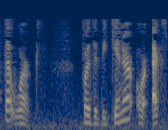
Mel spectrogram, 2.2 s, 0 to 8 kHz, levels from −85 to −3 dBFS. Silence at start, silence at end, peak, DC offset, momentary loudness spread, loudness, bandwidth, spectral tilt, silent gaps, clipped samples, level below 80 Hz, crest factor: 0 s; 0 s; -12 dBFS; under 0.1%; 10 LU; -35 LUFS; 5.2 kHz; -2 dB/octave; none; under 0.1%; -64 dBFS; 24 dB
